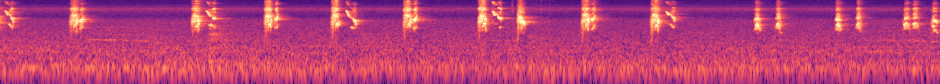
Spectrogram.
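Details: Long-tailed shrike singing in the morning as a lure for other shrikes to answer; harsh chattering notes, often doubled, repeated briskly at well over one per second, over a constant thin hiss.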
